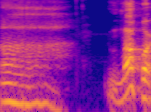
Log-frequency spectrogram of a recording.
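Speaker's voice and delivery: loud, drawn-out, swamped, overwhelmed sigh and outburst. Demonstrating how someone feeling overwhelmed sounds, with an overwhelmed sound. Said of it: "I'm going to do my overwhelmed sound again".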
